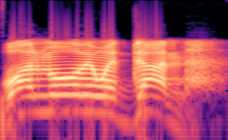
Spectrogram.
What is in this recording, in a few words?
enemies left one, professional; vo; Counter Strike Model Pack; CS:GO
